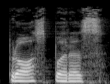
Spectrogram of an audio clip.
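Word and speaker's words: prosperous: तो पूरी meaning प्रॉस्परस, प्रॉस्परस।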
